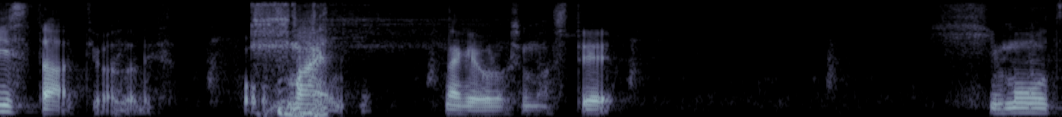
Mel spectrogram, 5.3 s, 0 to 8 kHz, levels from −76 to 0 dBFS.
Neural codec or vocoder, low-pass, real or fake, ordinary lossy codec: vocoder, 22.05 kHz, 80 mel bands, WaveNeXt; 7.2 kHz; fake; Opus, 64 kbps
